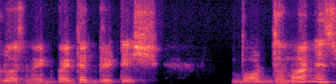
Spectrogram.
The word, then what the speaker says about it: Bardhaman: Bardhaman is Bardhaman, not Burdwan.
